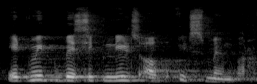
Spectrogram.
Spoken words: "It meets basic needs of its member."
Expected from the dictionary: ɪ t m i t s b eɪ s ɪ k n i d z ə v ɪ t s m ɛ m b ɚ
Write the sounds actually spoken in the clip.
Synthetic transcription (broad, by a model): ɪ t m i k b eɪ s ɪ k n i d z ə p ɪ t s m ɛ m b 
